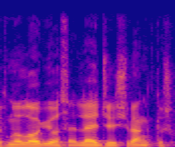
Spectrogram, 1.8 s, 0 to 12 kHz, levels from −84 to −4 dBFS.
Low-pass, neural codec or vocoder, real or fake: 10.8 kHz; none; real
